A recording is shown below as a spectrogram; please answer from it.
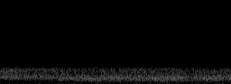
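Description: Faint steady hiss of room tone on an open microphone, with no distinct event.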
